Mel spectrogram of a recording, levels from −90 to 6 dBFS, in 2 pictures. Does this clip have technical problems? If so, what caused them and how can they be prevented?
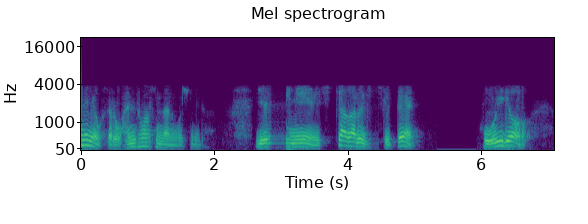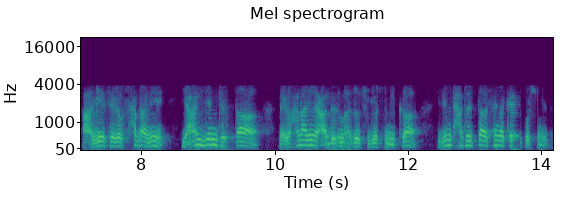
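Yes. Throughout, the speech sounds buzzy, gravelly and thin, squeezed into roughly 150 Hz to 3.7 kHz. This is the GSM full-rate codec, which fits a 13 kbps phone path. It rebuilds the voice from a vocal-tract model driven by sparse, evenly spaced pulses. A wideband codec such as AMR-WB, or a higher-quality channel, would avoid it.

At 0.96–1.04, 2.8–3.14, 4.32–4.47, 9.22–9.40, 10.86–11.14 and 13.54–13.69 s, the sound freezes into a rough, metallic ring. It is longest at 2.8 s, about 280 ms, and broken into short bursts around 10.9 s. These are lost GSM frames: the decoder fills each gap by repeating the last good frame at falling level. A stronger radio link or better error protection would prevent them.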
